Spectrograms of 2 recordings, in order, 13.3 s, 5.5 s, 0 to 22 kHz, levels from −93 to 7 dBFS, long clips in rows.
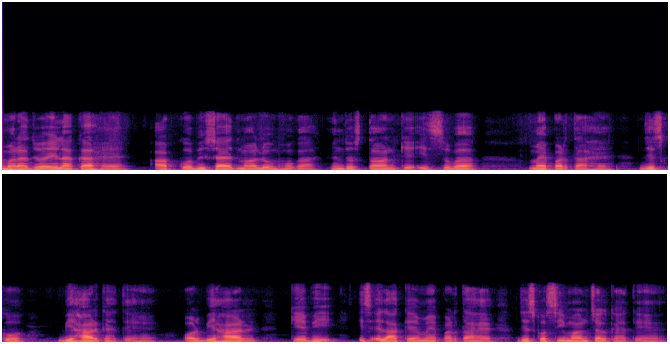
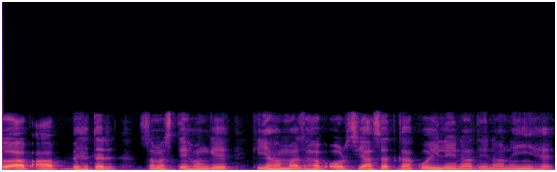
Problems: constant background noise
